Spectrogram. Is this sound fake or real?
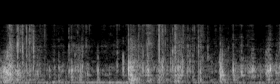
real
